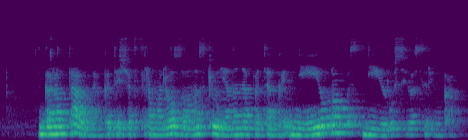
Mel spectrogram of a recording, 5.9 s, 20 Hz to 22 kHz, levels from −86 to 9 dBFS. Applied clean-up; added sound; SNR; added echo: none; none; none; reverberation time 0.7 s.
